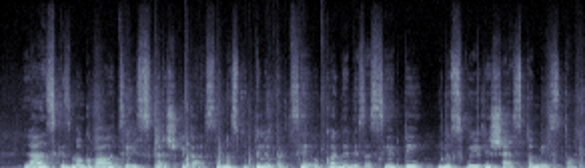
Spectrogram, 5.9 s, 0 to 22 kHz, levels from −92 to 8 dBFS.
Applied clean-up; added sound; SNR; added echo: none; Run; 19 dB; none.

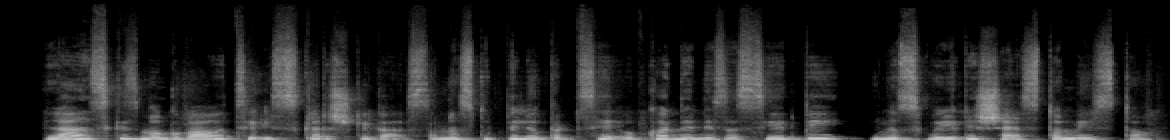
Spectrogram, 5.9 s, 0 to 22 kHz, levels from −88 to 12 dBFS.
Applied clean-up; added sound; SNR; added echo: neural mask model DeepFilterNet 3.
